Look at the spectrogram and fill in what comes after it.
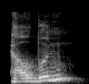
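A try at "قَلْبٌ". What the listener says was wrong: So the first one should be qaf. So not kalbun, but qalbun, qalbun. Try that again.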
